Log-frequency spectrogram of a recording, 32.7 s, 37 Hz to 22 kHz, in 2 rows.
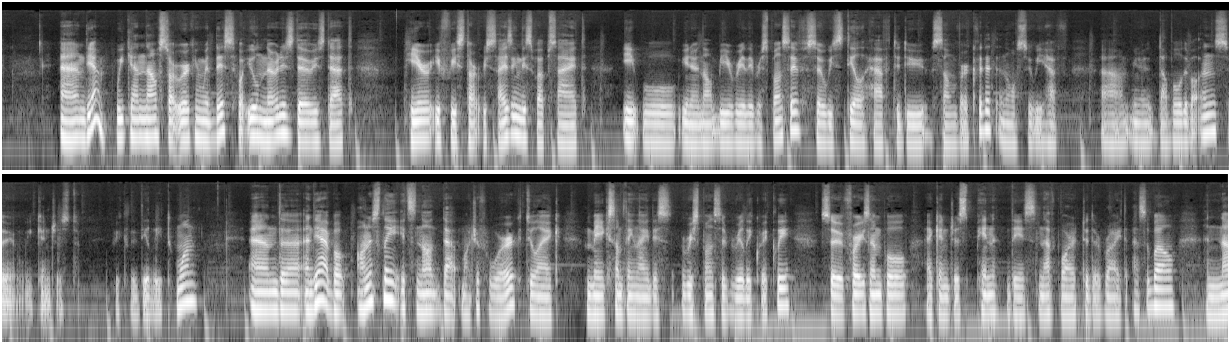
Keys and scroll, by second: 4.5 super+p, 15.2 Escape, 17.7 BackSpace, 18.9 super+p, 21.5 Escape.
